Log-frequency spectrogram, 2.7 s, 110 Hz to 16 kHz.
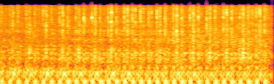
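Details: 1952 Harley Panhead V-twin after sitting six months, just started on one kick: steady, loping idle with even potato-potato beats and no knocks or rattles; healthy.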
